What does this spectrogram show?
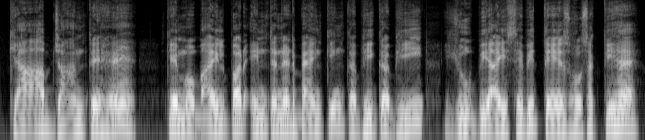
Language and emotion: Urdu, surprised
